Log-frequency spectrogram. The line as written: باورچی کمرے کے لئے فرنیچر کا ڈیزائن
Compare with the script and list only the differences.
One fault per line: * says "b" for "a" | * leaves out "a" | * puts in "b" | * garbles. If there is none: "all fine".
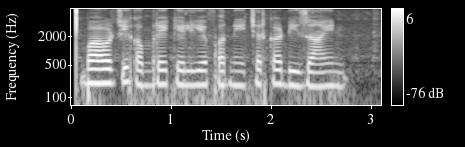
all fine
